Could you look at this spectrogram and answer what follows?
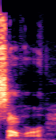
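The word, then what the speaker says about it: Somer: I break out into hives with these names because I'm Summer, S-O-M-E-R, pronounced Summer.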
